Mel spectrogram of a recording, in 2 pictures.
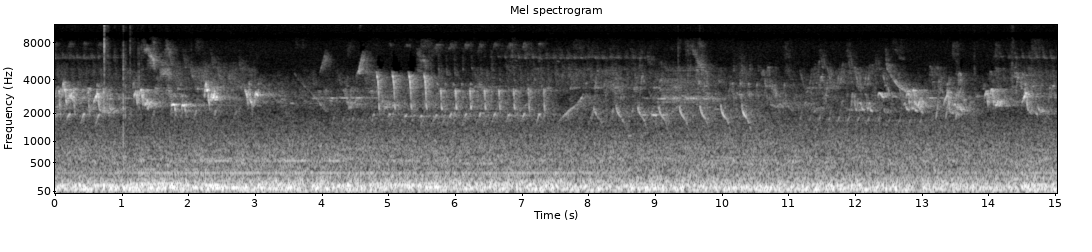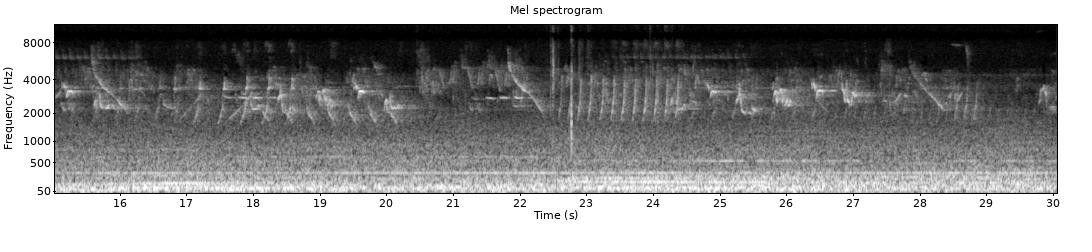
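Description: Songbirds chirping and singing throughout, many short repeated calls and trills, over a steady low outdoor rumble.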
